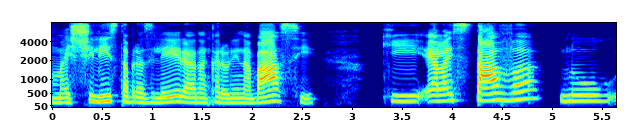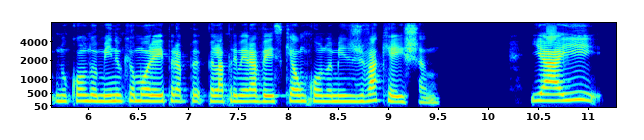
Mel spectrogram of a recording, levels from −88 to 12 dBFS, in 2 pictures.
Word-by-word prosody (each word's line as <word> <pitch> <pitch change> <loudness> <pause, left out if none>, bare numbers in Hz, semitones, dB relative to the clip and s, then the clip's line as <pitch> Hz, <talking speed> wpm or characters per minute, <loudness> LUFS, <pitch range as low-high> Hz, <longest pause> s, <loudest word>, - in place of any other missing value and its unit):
uma 160 0 -4
estilista 205 +4 0
brasileira, 175 +1 -2
Ana 170 0 -4
Carolina 160 -2 -5
Bassi, 170 -3 +4 0.6
que 205 -1 -7
ela 210 +2 +4
estava 250 +5 +5 0.2
no 215 0 -6
no 210 -1 -6
condomínio 215 -1 -3
que 235 - -10
eu - - -4
morei 215 -1 0
pela 215 -1 -7
p 210 0 -10
pela 205 -1 -3
1º 210 0 -2
vez, 200 0 -2
que 220 - -8
é 210 - +1
um 210 - -3
condomínio 205 -1 -4
de 205 +1 -5
vacation. 195 - -4 0.9
E 235 +1 -4
aí 245 +9 +2
210 Hz, 150 wpm, -21 LUFS, 195-220 Hz, 0.9 s, estava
